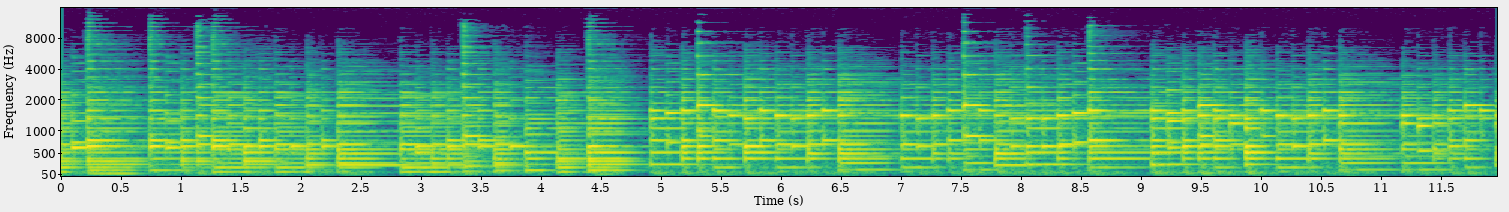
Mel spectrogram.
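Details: Light, bouncy piano background music plays continuously, and no animal sound is heard.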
